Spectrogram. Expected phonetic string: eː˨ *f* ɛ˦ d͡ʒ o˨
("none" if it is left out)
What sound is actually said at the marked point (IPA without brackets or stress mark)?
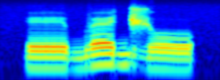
b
